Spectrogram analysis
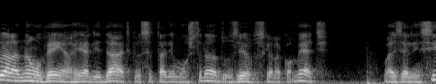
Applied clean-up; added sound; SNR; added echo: none; none; none; none.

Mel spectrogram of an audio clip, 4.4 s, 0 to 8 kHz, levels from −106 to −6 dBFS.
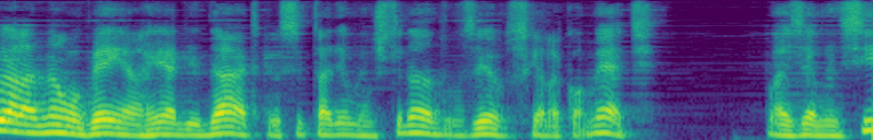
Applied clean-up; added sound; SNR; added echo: neural mask model DeepFilterNet 3.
